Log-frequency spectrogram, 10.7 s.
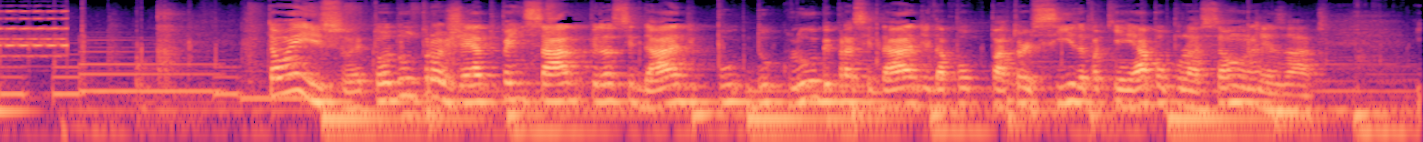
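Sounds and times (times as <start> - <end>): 
telephone ringing with bright electronic tones: 0.0 - 0.6
speech: 2.0 - 10.0.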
